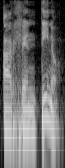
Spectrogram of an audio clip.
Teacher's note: In Spanish, G, when followed by E or I, is pronounced like a throaty H.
